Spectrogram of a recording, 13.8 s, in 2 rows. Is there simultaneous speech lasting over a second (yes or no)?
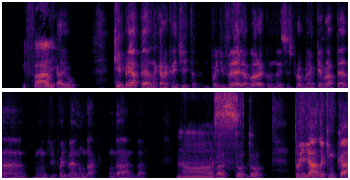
yes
